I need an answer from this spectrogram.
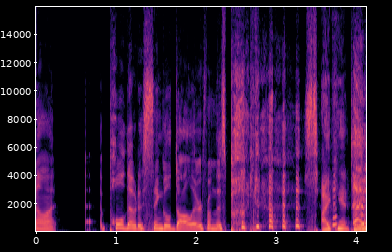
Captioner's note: laughing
